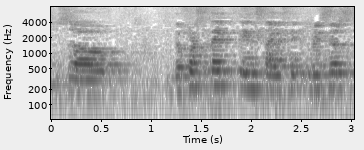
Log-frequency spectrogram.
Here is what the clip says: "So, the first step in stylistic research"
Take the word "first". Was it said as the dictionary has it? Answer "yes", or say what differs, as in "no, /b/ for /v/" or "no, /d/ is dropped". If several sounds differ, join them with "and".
no, /s/ is dropped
